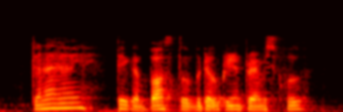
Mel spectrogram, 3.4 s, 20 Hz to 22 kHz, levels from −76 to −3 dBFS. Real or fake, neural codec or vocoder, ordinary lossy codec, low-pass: fake; codec, 16 kHz, 1 kbps, FunCodec, trained on Chinese and English, 50 frames a second; MP3, 24 kbps; 7.2 kHz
